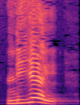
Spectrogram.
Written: niel

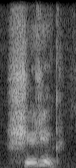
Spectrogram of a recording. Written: ʃirig

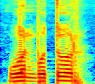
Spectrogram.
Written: wun butur

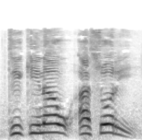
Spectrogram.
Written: tikinau asori

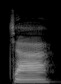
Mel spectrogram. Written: cáa

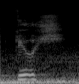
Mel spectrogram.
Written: btyuix

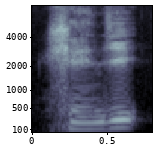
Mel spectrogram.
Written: xeñji

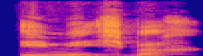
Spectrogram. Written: imixbaj

